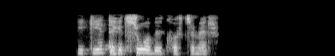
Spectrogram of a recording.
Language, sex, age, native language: Icelandic, female, 30-39, Icelandic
